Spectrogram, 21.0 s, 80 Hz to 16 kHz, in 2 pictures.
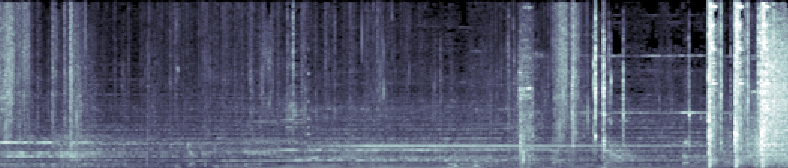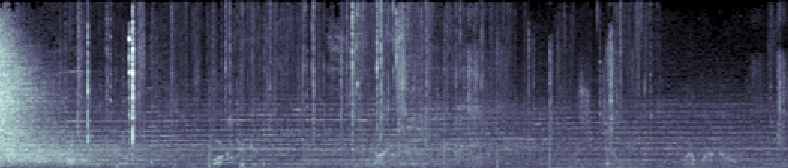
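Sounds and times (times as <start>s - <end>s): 
voices talking: 0.1s - 9.8s, 10.7s - 21.0s
gunshots in a video game cutscene: 9.4s - 11.7s.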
